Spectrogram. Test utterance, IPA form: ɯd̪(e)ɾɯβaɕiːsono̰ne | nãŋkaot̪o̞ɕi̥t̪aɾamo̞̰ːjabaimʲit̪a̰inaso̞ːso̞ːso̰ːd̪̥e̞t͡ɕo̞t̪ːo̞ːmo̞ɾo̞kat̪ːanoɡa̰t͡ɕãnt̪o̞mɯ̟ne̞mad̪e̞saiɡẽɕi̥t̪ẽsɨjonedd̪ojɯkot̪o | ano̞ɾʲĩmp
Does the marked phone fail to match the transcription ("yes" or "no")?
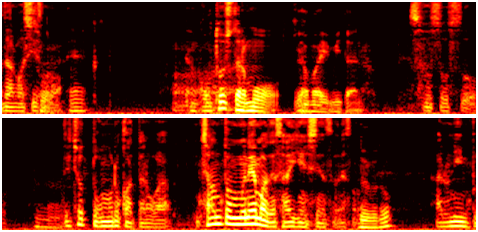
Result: yes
